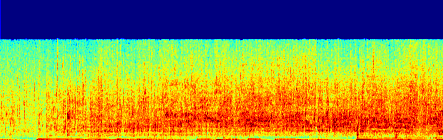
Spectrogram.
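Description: Raw chicken pieces frying in hot oil with onions in a pan, sizzling steadily and growing louder over the first second or so. Soft background music plays underneath.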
